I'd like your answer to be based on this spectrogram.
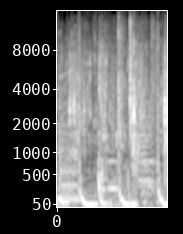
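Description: Water pours from a whole coconut while cooking stew chicken, with a rhythmic glugging and repeated falling gurgles over a steady trickle, close and moderately loud.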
